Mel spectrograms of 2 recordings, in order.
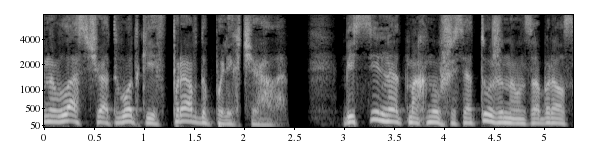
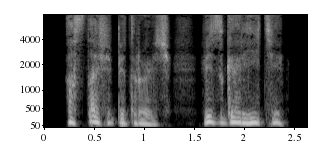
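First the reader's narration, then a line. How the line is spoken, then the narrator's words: Whisper. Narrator (Russian): услышал Осташа шепот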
